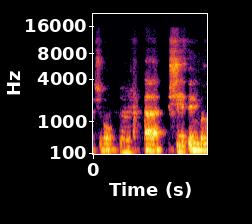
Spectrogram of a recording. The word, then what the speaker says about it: Siobhan: Siobhan, I always call it Siobhan, because that's the Scottish way of pronouncing it, Siobhan.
